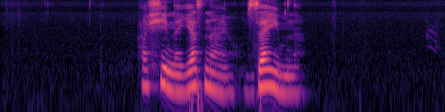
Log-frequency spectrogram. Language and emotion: Russian, neutral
